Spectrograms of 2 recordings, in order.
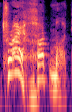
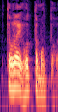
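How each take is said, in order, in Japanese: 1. 英語風の発音で言われている。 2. カタカナ読みで言われている。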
